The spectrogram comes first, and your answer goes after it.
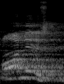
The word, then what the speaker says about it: honest: use indefinite article, like honest. Here honest, though this one is H, but pronunciation is honest, meaning O is pronunciation,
